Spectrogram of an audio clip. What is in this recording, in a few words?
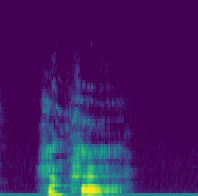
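"hauha", Māori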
